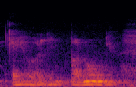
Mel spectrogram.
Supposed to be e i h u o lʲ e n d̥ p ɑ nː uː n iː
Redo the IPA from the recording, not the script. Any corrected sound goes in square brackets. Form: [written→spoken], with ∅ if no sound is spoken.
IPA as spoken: e i h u o lʲ [e→i] n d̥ p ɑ [nː→n] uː n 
